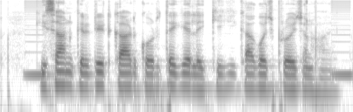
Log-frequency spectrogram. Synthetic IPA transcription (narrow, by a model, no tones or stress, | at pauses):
kisankɾeɖiʈkaɾɖkoɾt̪eɡelekikikaɡod͡ʒpɾɔjod͡ʒɔnɦɔj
